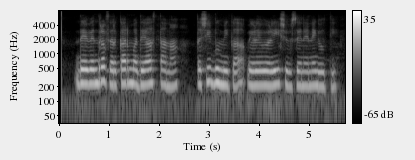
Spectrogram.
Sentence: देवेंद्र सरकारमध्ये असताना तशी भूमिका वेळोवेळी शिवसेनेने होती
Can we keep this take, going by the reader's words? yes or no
yes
